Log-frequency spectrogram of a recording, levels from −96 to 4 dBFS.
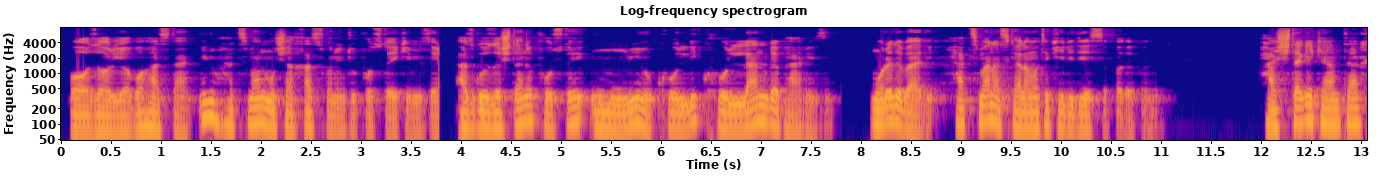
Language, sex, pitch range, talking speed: Persian, male, 80-95 Hz, 140 wpm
